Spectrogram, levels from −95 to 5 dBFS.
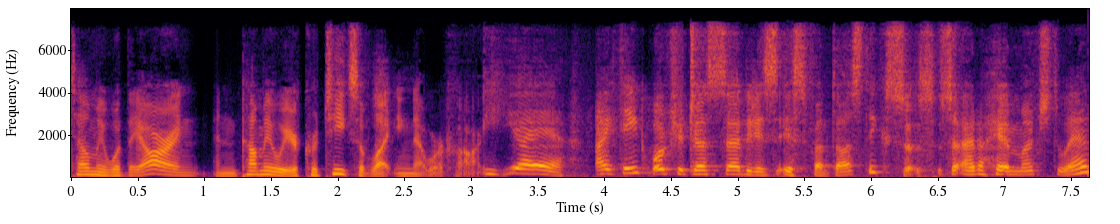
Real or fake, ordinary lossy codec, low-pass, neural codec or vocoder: fake; AAC, 48 kbps; 7.2 kHz; codec, 16 kHz, 0.5 kbps, X-Codec, WavLM features, trained on Multilingual LibriSpeech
